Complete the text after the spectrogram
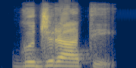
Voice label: "Gujarati", Indian

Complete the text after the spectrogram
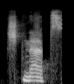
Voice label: "schnapps", Indian

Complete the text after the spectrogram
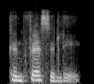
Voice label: "Confessedly", Indian

